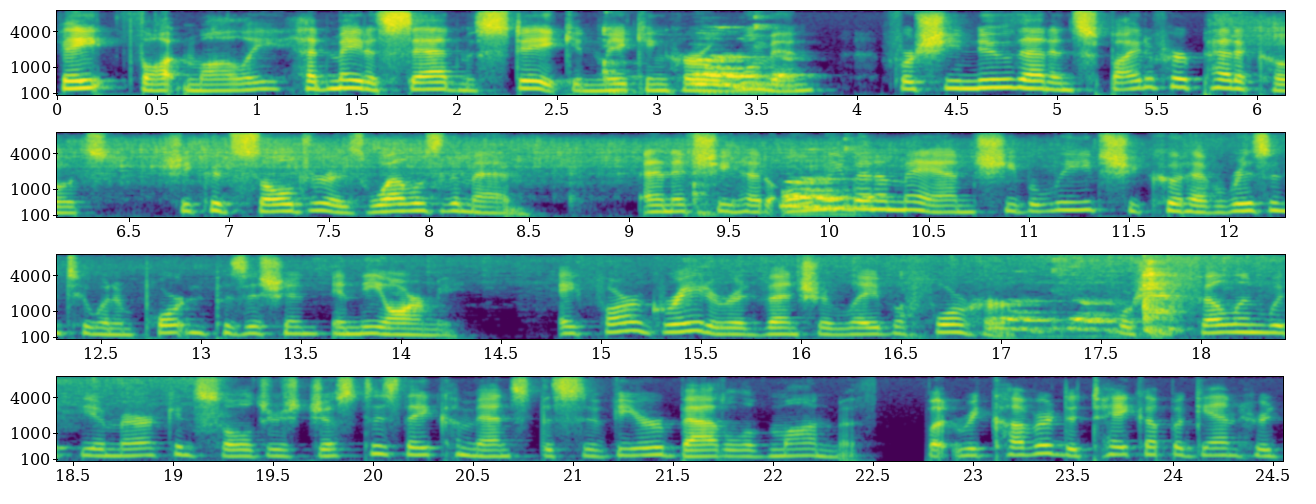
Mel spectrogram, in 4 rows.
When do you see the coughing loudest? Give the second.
3 s.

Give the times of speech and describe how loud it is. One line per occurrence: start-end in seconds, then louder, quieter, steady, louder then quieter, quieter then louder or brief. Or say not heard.
0.0-24.5 quieter.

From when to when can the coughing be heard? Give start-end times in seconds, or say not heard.
2.7-3.7, 9.3-10.2, 16.5-17.9.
